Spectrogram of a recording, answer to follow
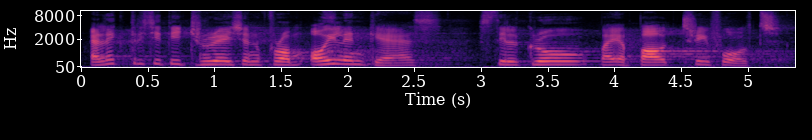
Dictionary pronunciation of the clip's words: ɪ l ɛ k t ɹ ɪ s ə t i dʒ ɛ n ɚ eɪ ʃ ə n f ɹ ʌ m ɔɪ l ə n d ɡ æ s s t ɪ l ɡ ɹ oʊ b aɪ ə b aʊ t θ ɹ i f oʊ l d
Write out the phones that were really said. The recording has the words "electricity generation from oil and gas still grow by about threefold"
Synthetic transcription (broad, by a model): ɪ l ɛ k t ɹ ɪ s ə t i dʒ ɛ n ɚ eɪ ʃ ə n f ɹ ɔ m ɔɪ l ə n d ɡ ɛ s s t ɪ l ɡ ɹ oʊ b aɪ ə b aʊ t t ɹ i f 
